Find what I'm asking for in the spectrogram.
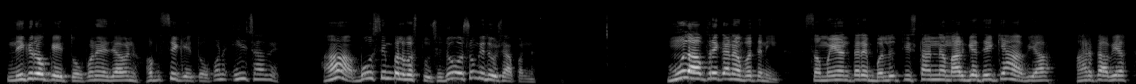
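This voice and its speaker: A man's voice: high-pitched, clean tone. A young man with a Gujarati accent teaching an online class, asking questions and answering them himself. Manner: asks questions and answers them himself, calls viewers beta.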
